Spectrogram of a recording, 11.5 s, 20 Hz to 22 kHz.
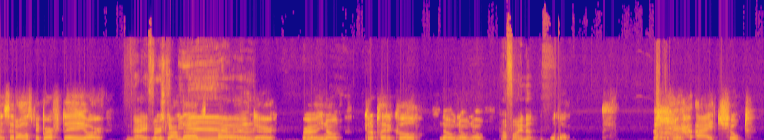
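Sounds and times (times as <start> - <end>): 
speech: 0.0 - 9.2, 9.8 - 11.4
loud rasping throaty coughs: 9.8 - 10.4.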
